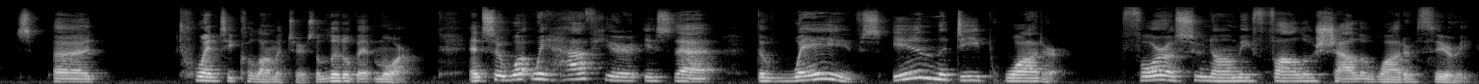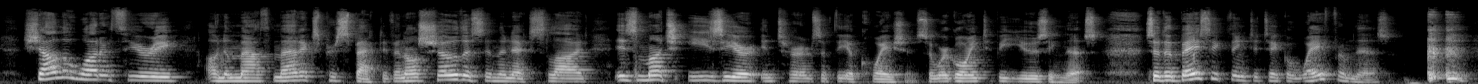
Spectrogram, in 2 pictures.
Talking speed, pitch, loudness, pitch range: 135 wpm, 155 Hz, -19 LUFS, 135-190 Hz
